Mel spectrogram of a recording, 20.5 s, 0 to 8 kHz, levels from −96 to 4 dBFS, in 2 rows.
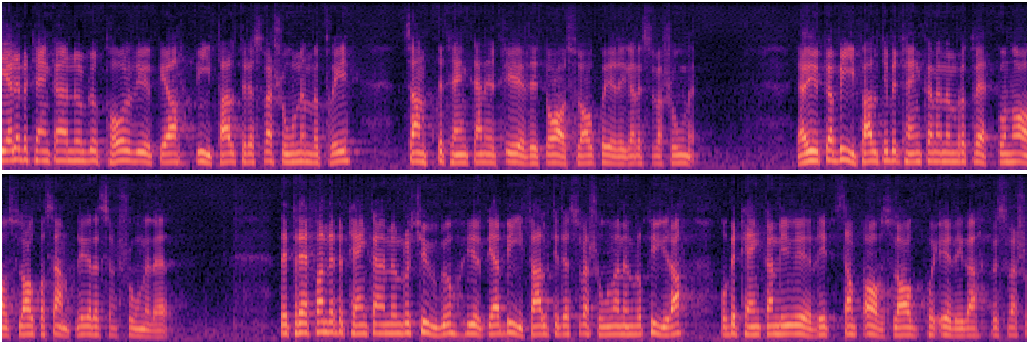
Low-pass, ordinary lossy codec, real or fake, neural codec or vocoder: none; none; fake; codec, 16 kHz, 2 kbps, FunCodec, trained on Chinese and English, 25 frames a second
